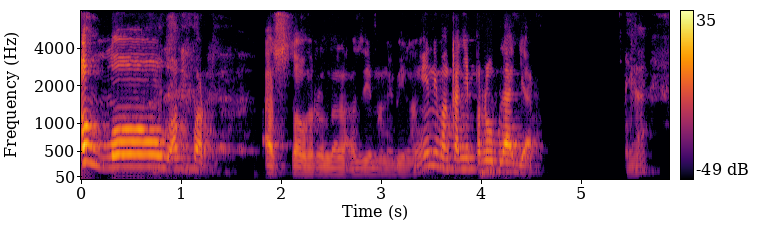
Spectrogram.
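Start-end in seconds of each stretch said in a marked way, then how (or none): 0.0-1.3 very loud, full-throated, booming shout. Showing a takbir too loud for easily startled people: very loud. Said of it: "Kenceng banget".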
